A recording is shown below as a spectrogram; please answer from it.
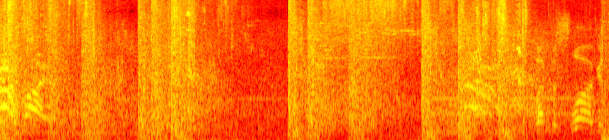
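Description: Dense, continuous gunfire from the L.A. Noire video game, with repeated loud bursts and volleys layered over someone talking throughout.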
